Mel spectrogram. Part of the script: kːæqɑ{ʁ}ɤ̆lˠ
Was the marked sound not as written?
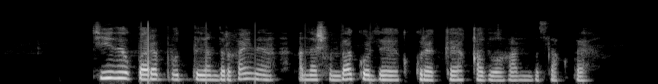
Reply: yes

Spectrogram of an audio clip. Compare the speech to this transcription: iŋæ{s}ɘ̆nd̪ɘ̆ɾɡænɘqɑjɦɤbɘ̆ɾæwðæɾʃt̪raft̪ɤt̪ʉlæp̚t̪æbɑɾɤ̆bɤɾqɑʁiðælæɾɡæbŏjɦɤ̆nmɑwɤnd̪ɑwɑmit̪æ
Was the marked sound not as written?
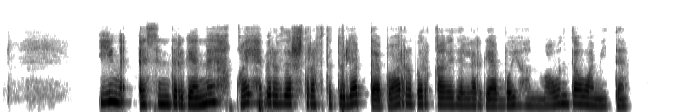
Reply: no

